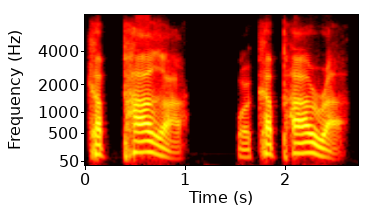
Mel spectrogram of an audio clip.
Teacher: The emphasis is on the second to last syllable.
